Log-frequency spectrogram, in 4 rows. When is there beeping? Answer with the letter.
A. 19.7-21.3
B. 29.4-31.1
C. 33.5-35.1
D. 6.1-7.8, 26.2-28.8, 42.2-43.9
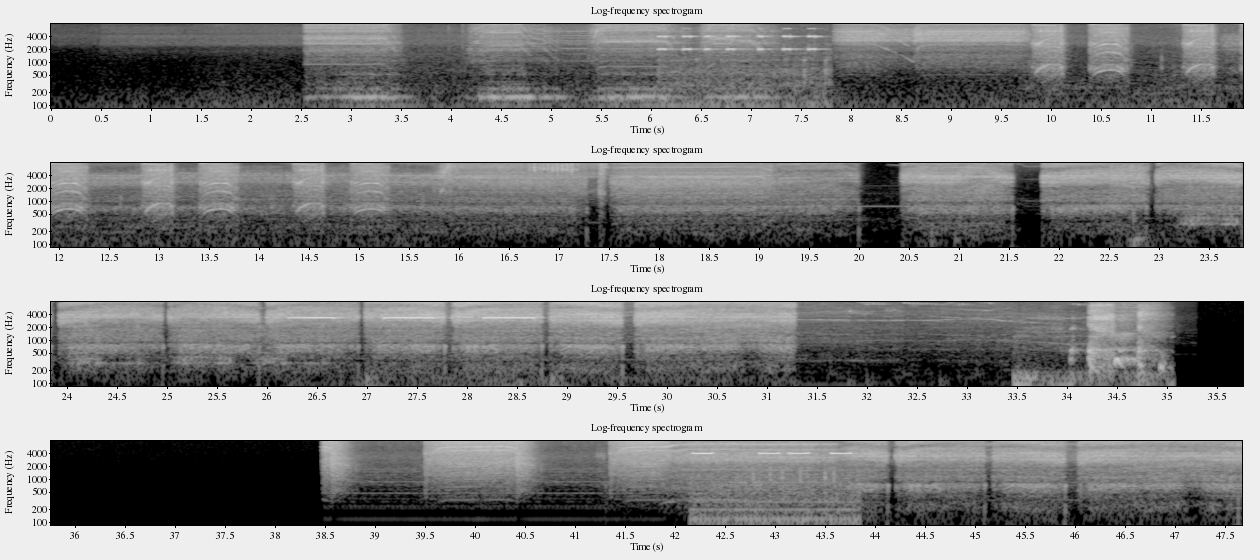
D.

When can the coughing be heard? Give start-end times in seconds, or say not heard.
33.5-35.1.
